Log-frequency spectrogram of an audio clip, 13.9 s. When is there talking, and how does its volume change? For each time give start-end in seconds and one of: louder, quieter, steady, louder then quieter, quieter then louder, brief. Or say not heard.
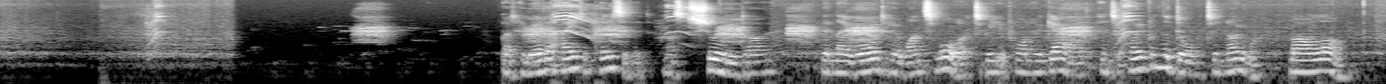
5.0-13.6 steady.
